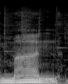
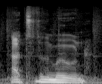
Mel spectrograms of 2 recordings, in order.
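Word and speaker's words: Mün: And yes, I know, I get comments all the time saying, it's not Moon, it's spelt Moon. It's got two asterisks on the top of it.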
